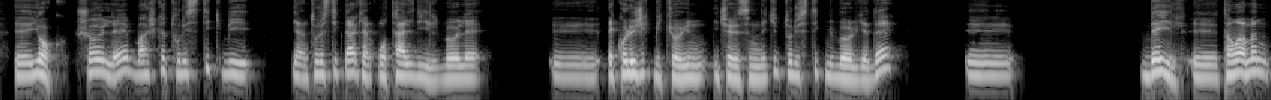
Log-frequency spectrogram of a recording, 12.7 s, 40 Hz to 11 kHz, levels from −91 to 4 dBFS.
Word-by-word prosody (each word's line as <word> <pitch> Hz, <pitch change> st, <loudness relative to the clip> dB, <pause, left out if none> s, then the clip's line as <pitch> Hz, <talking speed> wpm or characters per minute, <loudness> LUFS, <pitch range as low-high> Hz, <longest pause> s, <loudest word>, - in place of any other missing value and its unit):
Eee, 155 Hz, -, +1 dB
yok, 170 Hz, -4 st, +2 dB
şöyle, 190 Hz, 0 st, +1 dB
başka 170 Hz, +5 st, -2 dB
turistik 180 Hz, +6 st, -5 dB
bir 165 Hz, -3 st, -2 dB, 0.4 s
yani, 145 Hz, -4 st, -3 dB
turistik 175 Hz, +2 st, -3 dB
derken 175 Hz, -6 st, +3 dB
otel 155 Hz, 0 st, +2 dB
değil. 130 Hz, -2 st, -4 dB
Böyle, 140 Hz, +1 st, +1 dB, 0.7 s
ııı, 145 Hz, -1 st, -7 dB
ekolojik 175 Hz, +1 st, +3 dB
bir 145 Hz, -, -5 dB
köyün 145 Hz, 0 st, +1 dB
içerisindeki 140 Hz, +3 st, -1 dB
turistik 170 Hz, +1 st, -4 dB
bir 145 Hz, -2 st, -3 dB
bölgede, 140 Hz, -, +2 dB, 0.6 s
ııı 160 Hz, -, -3 dB, 1.3 s
Değil. 160 Hz, -5 st, +3 dB
Iıı, 145 Hz, -1 st, -1 dB
tamamen 185 Hz, +2 st, +4 dB
160 Hz, 115 wpm, -23 LUFS, 145-180 Hz, 1.3 s, tamamen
